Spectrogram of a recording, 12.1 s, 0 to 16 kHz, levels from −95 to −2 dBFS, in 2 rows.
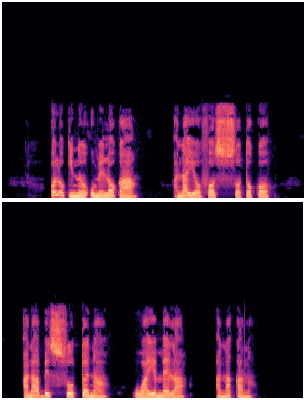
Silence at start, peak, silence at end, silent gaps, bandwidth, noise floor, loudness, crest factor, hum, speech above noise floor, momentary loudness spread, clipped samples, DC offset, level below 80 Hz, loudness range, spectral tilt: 0.95 s; 0 dBFS; 1.05 s; none; 8 kHz; under -90 dBFS; -16 LUFS; 18 dB; none; over 75 dB; 10 LU; under 0.1%; under 0.1%; -54 dBFS; 3 LU; -5 dB/octave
